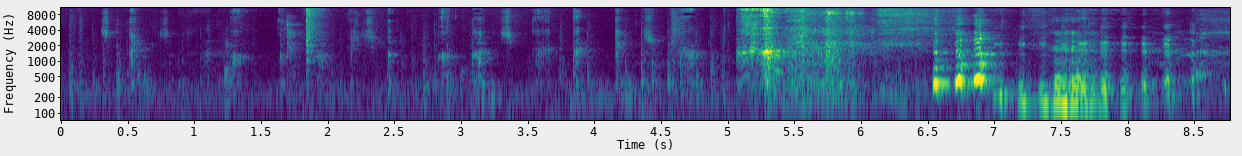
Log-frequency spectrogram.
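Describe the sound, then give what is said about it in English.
A voice imitates a small embering fire crackling with a run of small, irregular mouth clicks and pops, then breaks into a louder, breathy burst that sounds like laughter. “Let's do a little embering fire.”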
